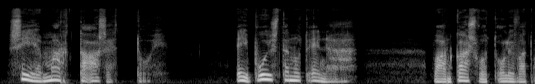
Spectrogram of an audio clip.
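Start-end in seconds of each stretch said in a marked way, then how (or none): none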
